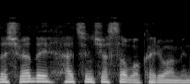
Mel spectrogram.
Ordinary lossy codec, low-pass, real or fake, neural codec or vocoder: Opus, 32 kbps; 7.2 kHz; fake; codec, 16 kHz, 8 kbps, FunCodec, trained on Chinese and English, 25 frames a second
